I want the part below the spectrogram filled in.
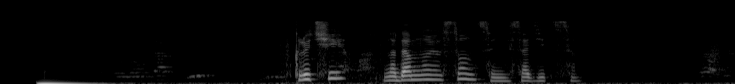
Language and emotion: Russian, neutral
